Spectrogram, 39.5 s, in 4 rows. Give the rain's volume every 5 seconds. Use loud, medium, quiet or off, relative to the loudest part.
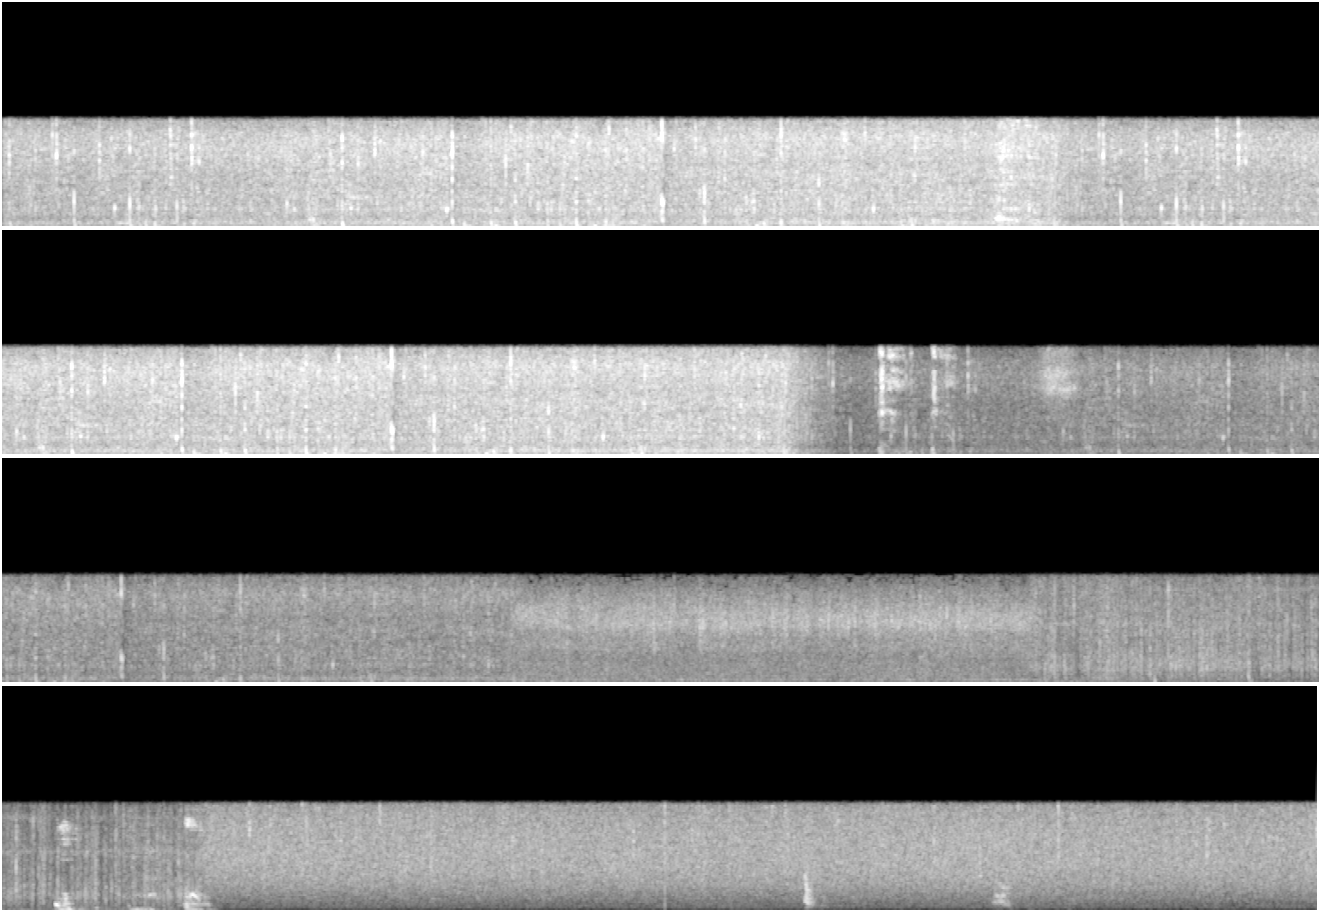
loud, loud, loud, medium, quiet, quiet, quiet, quiet.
